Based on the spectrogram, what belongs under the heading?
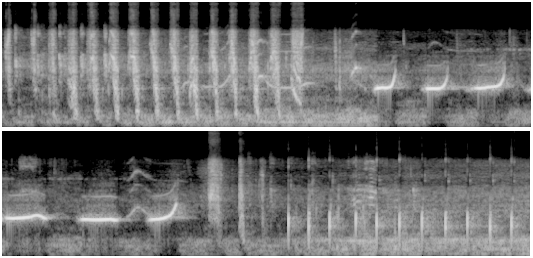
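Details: Pet Indian ringneck parakeet, a talking bird that mimics Hindi: a fast train of about a dozen short clicky pulses, then five loud rising whistled notes near one pitch, then more even, quicker pulses.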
